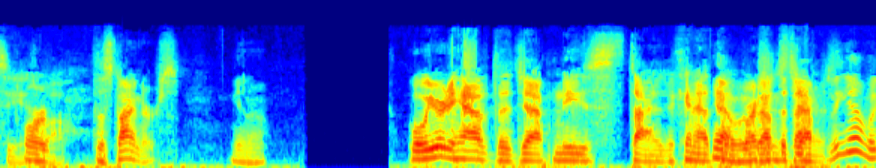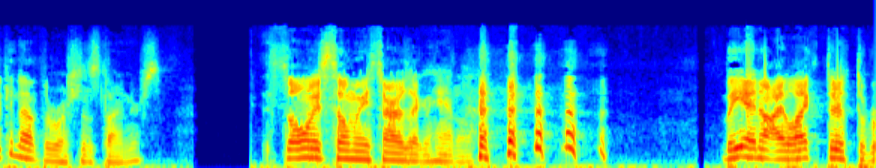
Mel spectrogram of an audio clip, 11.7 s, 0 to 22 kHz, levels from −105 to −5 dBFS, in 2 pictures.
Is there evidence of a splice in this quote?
yes; 2 cuts; at 1.5 s, 10.5 s

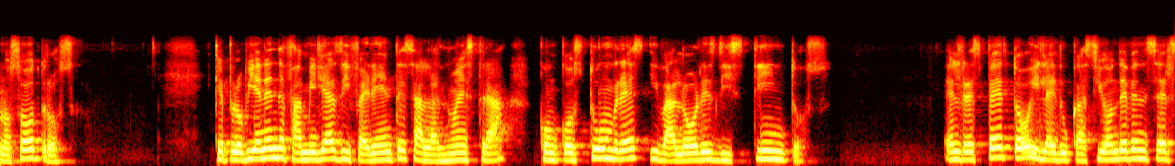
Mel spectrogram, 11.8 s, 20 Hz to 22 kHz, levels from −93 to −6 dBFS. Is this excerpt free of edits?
yes; 0 cuts

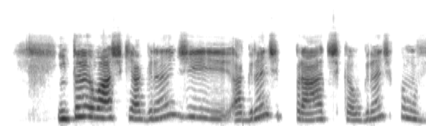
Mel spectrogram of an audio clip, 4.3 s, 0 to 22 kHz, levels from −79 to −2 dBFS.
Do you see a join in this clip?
no; 0 cuts

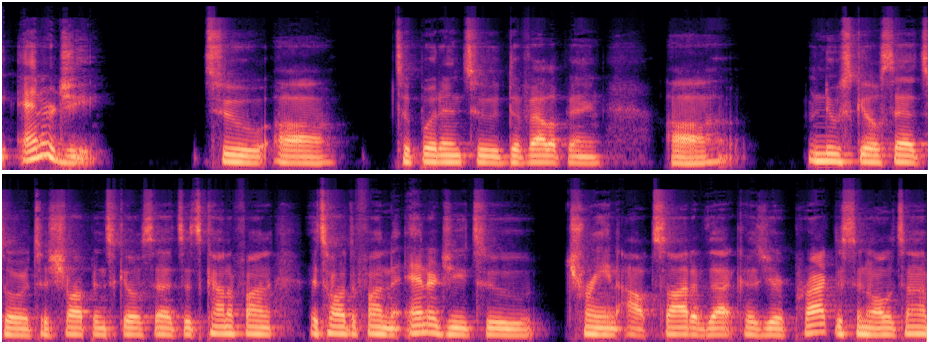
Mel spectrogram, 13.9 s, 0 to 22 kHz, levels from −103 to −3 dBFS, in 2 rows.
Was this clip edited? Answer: no; 0 cuts

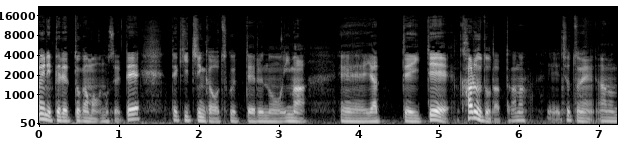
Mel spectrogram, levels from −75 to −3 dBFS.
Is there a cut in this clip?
no; 0 cuts

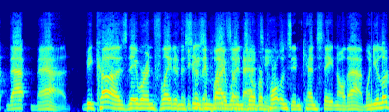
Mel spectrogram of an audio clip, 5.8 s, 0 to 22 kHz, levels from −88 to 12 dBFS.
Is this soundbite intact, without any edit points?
no; 3 cuts; at 1.2 s, 2.7 s, 4.4 s

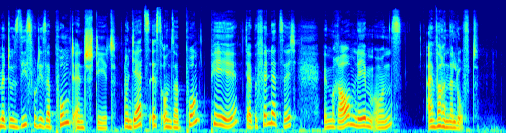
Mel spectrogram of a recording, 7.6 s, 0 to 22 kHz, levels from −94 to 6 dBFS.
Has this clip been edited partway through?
yes; 1 cut; at 1.8 s

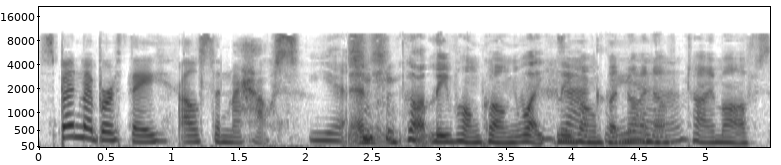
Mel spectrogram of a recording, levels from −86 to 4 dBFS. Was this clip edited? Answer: yes; 4 cuts; at 1.0 s, 2.3 s, 2.7 s, 3.9 s

